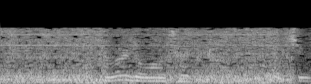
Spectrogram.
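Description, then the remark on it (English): A steady, loud jet engine roar aboard Air Force One fills the whole stretch, a dense continuous rumble and hiss that nearly buries a man's voice talking to reporters about mass shootings underneath it. “Okay, it's really hard to hear him because of the jet noise and so forth, obviously.”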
